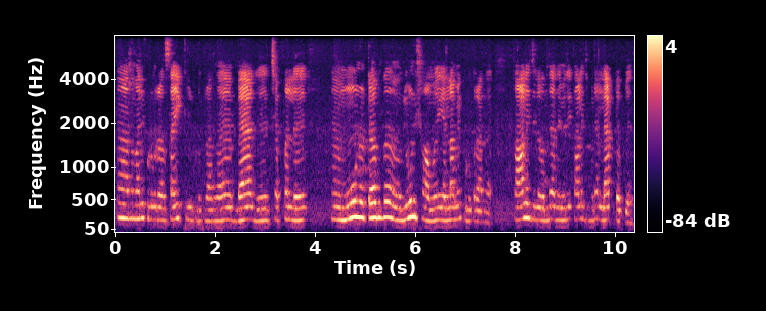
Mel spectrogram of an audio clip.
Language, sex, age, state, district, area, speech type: Tamil, female, 45-60, Tamil Nadu, Viluppuram, rural, spontaneous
